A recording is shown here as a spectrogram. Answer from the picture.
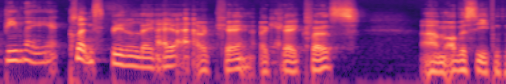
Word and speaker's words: Obileye: Did I pronounce? Obileye. Close. Obileye.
